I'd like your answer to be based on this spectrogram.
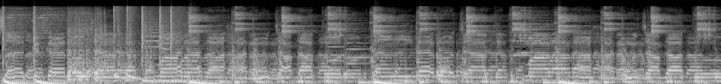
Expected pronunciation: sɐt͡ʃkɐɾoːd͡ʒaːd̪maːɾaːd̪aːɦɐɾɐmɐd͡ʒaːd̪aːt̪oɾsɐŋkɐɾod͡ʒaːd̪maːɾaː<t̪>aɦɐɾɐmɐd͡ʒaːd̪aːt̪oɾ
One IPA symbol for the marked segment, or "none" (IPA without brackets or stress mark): d̪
